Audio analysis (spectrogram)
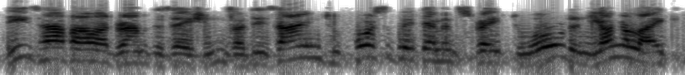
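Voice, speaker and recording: A man's voice: high-pitched, animated, normal speed, pushed and bright. A man announcing solemnly in a declamatory 1940s radio style. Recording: muffled, noisy old radio recording.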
